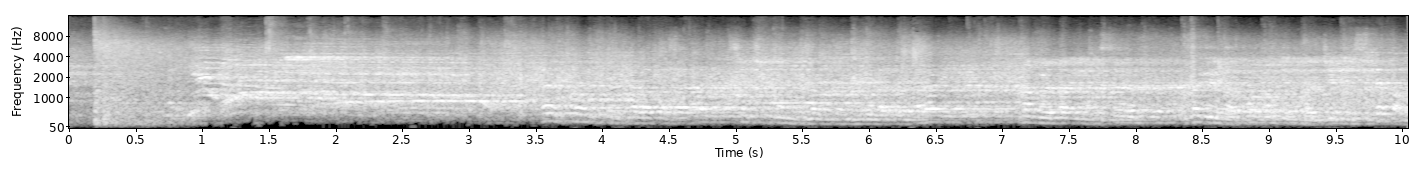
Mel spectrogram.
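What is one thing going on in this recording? Young women cheer and shout excitedly in a large echoing hall.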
